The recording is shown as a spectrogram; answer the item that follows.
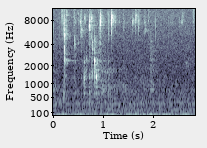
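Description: Water gently poured off tomato seeds in a container, a quiet trickle with a few small drips and splashes, close and faint.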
